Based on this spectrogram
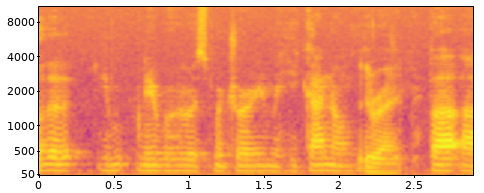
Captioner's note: speaking foreign language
